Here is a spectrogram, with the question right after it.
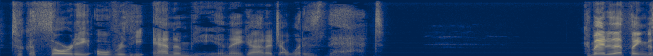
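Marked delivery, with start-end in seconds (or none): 0.1-3.8 low, hushed puzzlement; baffled eavesdropper. Retold or imitated. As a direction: quietly mimic an outsider puzzling over jargon. Acting baffled eavesdropper repeating church jargon.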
